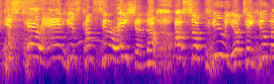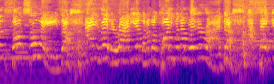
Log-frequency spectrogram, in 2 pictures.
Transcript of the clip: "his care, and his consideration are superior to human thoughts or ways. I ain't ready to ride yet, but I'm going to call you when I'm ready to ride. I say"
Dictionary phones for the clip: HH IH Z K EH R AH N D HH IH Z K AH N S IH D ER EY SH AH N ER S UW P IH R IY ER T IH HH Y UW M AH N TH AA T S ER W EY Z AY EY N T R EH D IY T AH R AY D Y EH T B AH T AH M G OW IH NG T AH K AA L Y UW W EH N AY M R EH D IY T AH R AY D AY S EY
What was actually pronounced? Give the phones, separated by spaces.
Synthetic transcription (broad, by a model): HH IH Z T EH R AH N IH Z K AH N S IH D ER EY SH AH N ER S UW P IH R IY ER T IH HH Y UW M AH N TH AA T S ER W EY Z AY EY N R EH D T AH R AY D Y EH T B AH T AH IH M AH K AA L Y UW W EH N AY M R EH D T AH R AY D AY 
